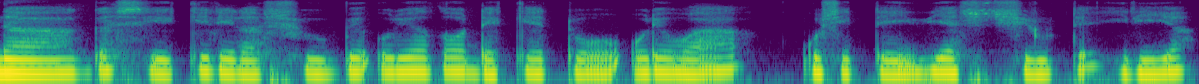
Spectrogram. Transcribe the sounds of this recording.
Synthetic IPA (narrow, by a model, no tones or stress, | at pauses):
naɡaʃiekeɾeɾaʃuːbɛʔoɾeɔðɔːdɛkɛtɔ̰oɾewa | ɣoʃitɛiβiaʃiɾutɛiɾia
